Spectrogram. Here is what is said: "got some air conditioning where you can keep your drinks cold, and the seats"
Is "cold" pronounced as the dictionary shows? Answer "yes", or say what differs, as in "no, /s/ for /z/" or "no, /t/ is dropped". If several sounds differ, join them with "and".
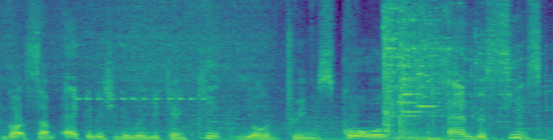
no, /d/ is dropped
